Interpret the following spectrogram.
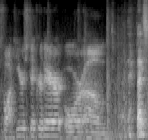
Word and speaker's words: Fauquier: sold the only other thing we've got is pronounced fog here sticker there or um that's tempting that's I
